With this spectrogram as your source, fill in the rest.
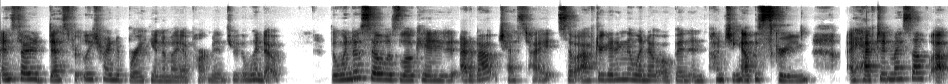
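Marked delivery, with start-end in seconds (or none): none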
